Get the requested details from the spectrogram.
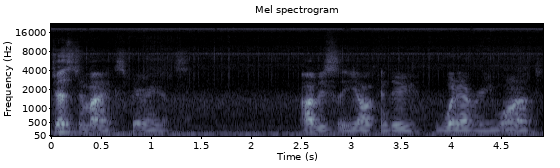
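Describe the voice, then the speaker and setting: With a bright, sharp tone and a fairly low pitch, a man speaks with big swings in loudness and ordinary pitch variation amid audible room echo. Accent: American. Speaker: woodworker. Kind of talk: tutorial. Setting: workshop. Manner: slow; halting.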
